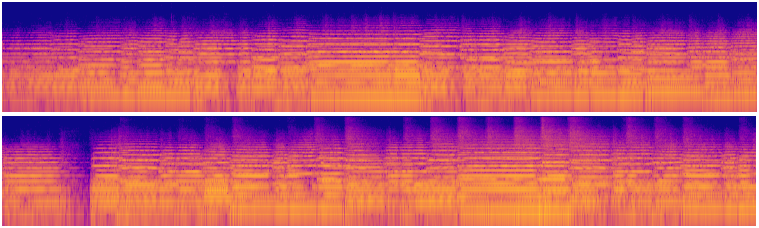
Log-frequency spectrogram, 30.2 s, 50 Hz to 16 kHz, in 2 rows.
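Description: Military brass band of tuba, trombones and trumpets playing, with sustained bass notes under the melody. The music fades in at the start, breaks off for a moment about 17 seconds in, then carries on.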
